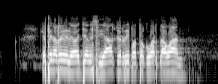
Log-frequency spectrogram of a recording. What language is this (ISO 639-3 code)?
sun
